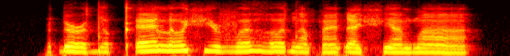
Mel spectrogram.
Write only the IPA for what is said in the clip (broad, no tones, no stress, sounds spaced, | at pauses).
ɗ ə˞ d ɤ kʼ ɛ l ɤ fʲ ə˞ v ə ɦ ɤ d ã p æ̃ ɗ æ fʲ ã b ã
